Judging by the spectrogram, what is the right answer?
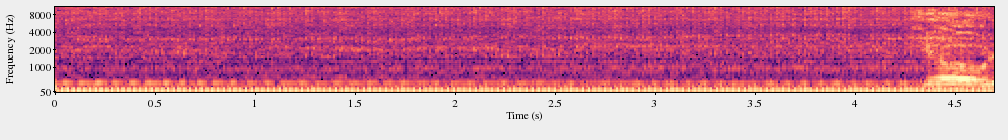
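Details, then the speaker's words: BMW F30 340i B58, exhaust removed during ZF8HP50 transmission swap, open downpipe: deep loud raw unmuffled idle with fast steady pulse, rising briefly with a blip. "this jaw sounds crazy with no exhaust."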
